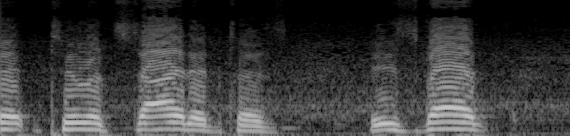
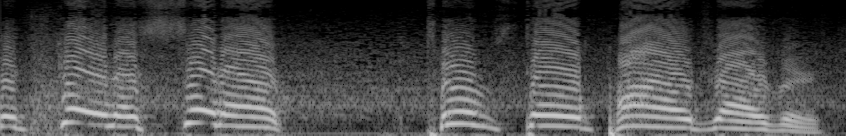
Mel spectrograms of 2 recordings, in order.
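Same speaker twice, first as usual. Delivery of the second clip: wrestling commentator; 4 semitones higher than usual. Real, not acted. Live play-by-play of wrestling match.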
